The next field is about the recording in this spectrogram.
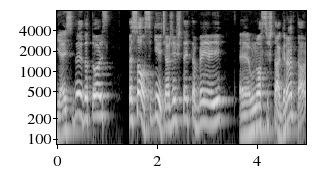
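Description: Lively intonation at a moderate pace, dark and mellow in tone, against a quiet background. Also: man, high pitch for a man. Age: 20s. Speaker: finance educator. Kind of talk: online course lesson. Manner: casual, conversational. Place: home room. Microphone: webcam.

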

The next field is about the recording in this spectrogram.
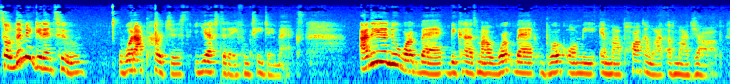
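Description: A woman speaks at a fairly slow pace, her pitch fairly low and her pitch variation ordinary. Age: 40s. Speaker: lifestyle vlogger. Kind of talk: casual vlog talking to camera. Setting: in a car in a parking lot. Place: home room. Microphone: camera far.

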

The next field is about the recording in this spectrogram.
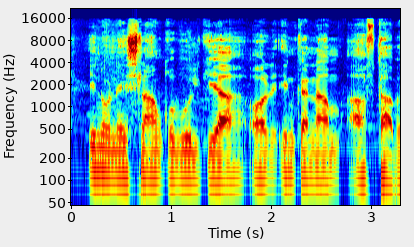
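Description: With faint music in the background, a man talks at a fairly slow pace in a dry sound with no echo. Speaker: local channel reporter. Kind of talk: street report to camera, appeal. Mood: earnest, pleading. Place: street. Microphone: handheld.

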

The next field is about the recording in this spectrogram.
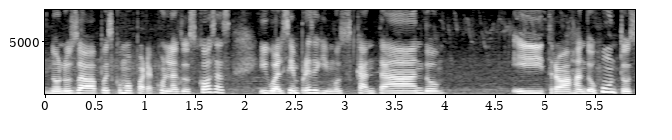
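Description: At a moderate pace and with fairly even intonation, a woman speaks over light background noise. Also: dry sound with no echo. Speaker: actress. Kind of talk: interview answer. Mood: warm, grateful. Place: street. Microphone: handheld.

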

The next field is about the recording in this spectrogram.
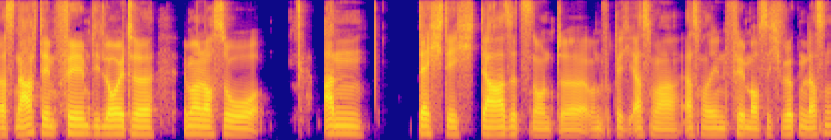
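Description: Over a quiet background, a man speaks at a fairly low pitch in a flat monotone, the sound dry with no echo. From Berlin (Rudow); Berlin. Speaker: gaming YouTuber. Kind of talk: film review vlog. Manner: casual, many filler sounds.

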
